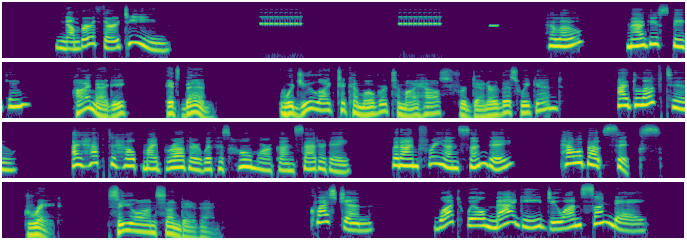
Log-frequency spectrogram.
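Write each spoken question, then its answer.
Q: What will Maggie do on Sunday?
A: Have dinner at Ben's house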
